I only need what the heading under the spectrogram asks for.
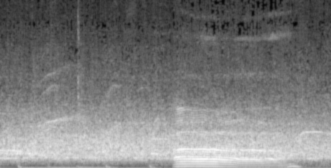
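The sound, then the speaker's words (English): A handful of sharp hand claps spaced about half a second apart ring over a steady crowd-like hiss, followed by a single voice letting out a long, wavering cheer. “Let me clap that up.”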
